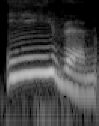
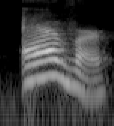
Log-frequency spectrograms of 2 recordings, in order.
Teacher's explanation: We say even with an E like in see, but we say ever with an E sound like in get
